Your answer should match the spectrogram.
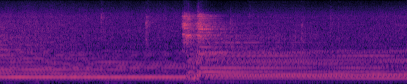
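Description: Live rock band playing a song's instrumental intro: held guitar chords ring out, with a new chord struck about two seconds in.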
